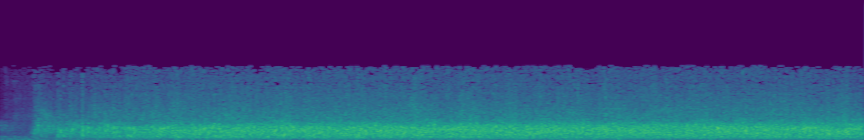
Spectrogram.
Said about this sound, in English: Well, he's getting big rounds of applause there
